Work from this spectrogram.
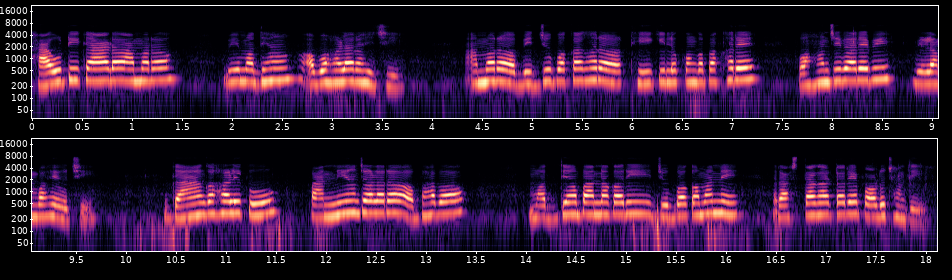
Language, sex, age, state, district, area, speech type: Odia, female, 30-45, Odisha, Nayagarh, rural, spontaneous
